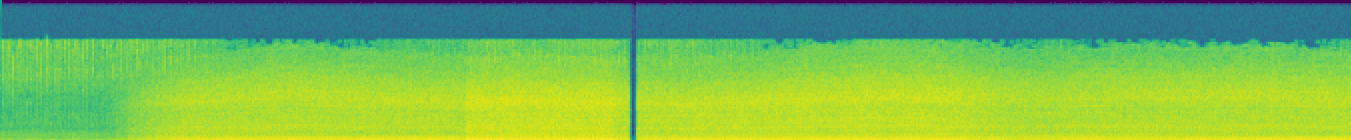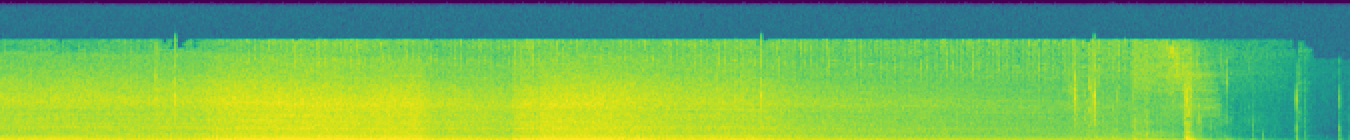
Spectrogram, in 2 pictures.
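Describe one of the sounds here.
A sports car engine hums and revs.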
